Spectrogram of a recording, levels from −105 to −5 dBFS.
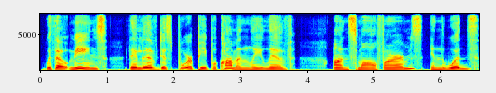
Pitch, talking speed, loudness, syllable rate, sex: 185 Hz, 135 wpm, -18 LUFS, 3.6 syllables/s, female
